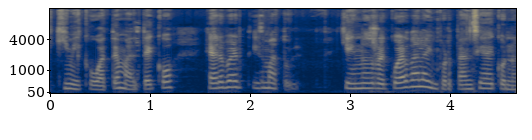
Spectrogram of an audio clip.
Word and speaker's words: Ismatul: Y corregime si pronuncio mal tu apellido, por favor. Sí, está bien, es Ismatul, así es.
